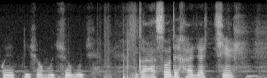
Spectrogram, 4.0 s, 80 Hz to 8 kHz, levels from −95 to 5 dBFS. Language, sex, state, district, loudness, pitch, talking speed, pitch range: Bengali, female, Assam, Hailakandi, -17 LUFS, 220 Hz, 90 wpm, 215-225 Hz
